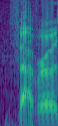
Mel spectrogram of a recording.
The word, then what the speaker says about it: Favreau: Um, it was directed by Jon Favreau.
